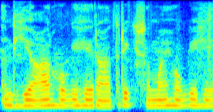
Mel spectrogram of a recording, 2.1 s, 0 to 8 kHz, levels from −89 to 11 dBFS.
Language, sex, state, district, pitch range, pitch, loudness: Chhattisgarhi, male, Chhattisgarh, Sukma, 115-120 Hz, 115 Hz, -19 LUFS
